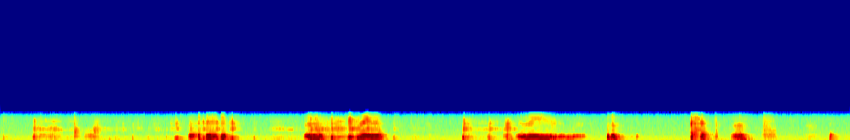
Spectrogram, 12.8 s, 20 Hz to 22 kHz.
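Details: Sick infant almost 8 months old gives short, scattered coughing bursts mixed with voiced giggles and squeals, with quiet pauses between.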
